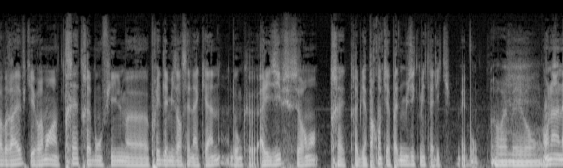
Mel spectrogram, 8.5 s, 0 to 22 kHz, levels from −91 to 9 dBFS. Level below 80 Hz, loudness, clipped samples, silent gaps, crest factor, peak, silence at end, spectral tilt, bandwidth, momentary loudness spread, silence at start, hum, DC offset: -26 dBFS; -17 LUFS; under 0.1%; none; 12 dB; -4 dBFS; 0 s; -6.5 dB/octave; 13 kHz; 6 LU; 0 s; none; under 0.1%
